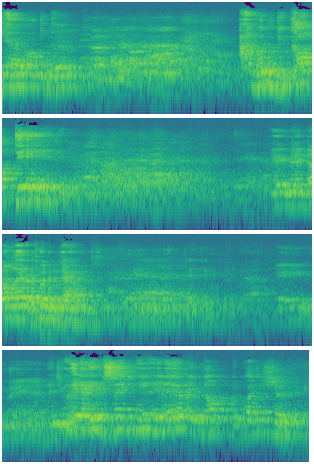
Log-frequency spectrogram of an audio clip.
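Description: An elderly man preaches with animation through a microphone in a large echoing hall.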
